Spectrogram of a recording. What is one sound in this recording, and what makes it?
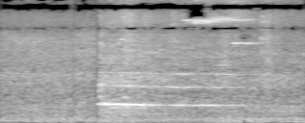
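A bus engine idles nearby.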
